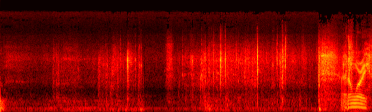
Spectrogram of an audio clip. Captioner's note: sighs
